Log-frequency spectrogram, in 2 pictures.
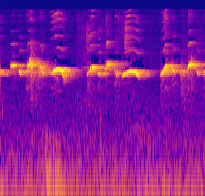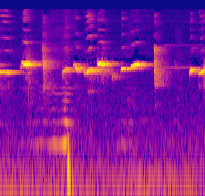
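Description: A young cockatiel whistles a busy, non-stop string of rising and falling phrases.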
